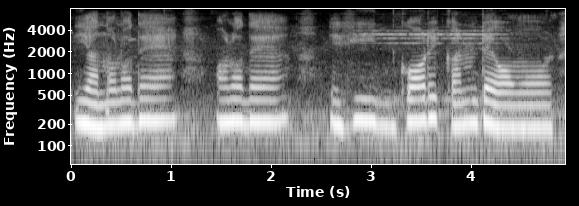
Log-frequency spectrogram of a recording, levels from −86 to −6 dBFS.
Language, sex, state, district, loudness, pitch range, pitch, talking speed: Chakma, female, Tripura, Unakoti, -15 LUFS, 195-220 Hz, 210 Hz, 95 wpm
